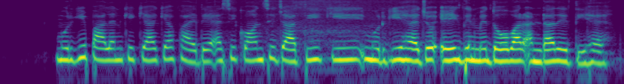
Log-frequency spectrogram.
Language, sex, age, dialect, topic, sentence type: Hindi, female, 18-24, Garhwali, agriculture, question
